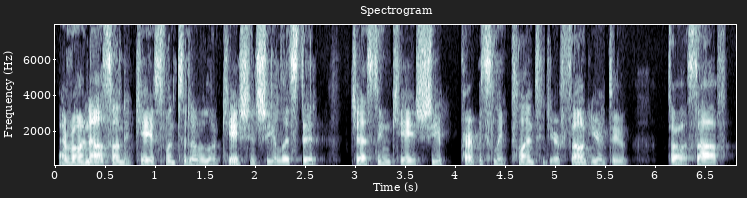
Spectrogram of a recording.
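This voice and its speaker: A man's voice: lowish voice, little pitch movement, moderate pace, close to an everyday voice. A man in an amateur play acting a protective policeman father with an earnest, explanatory manner. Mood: relieved, earnest.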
